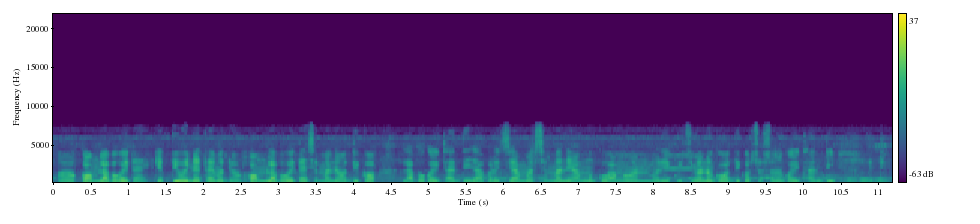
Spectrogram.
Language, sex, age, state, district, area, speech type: Odia, male, 18-30, Odisha, Kendrapara, urban, spontaneous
